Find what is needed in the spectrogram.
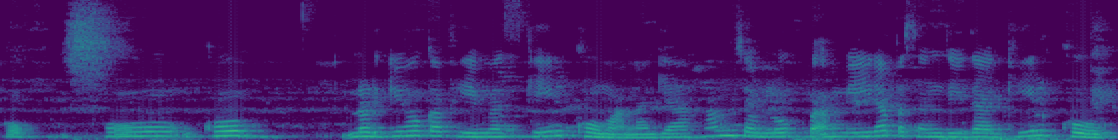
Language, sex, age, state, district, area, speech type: Hindi, female, 30-45, Uttar Pradesh, Lucknow, rural, spontaneous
